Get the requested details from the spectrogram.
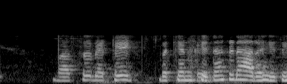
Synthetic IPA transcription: bəsbɛːʈʰeːbətːʃjãːnũːkʰeːɖ̪ãːkʰəɽaːɾəɦeːt̪eː

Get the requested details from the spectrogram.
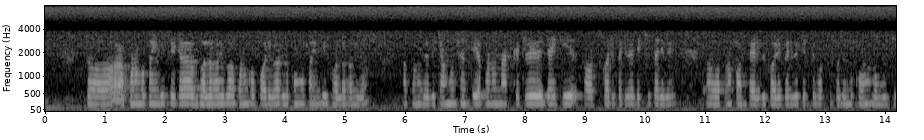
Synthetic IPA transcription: t̪ɔa̰pɔɽ̃ɔŋkɔpaĩbiseʈabʱɔlɔɾɔɦibɔapɔɽ̃ɔŋkɔpɔɾibaɾɔlokɔŋkupaĩbibʱɔlɔɾɔɦibɔ | apɔɽ̃ɔd͡ʒɔd̪it͡ʃaɦɔ̃t͡ʃʰant̪iapɔɽ̃ɔmaɾkeʈɔɾed͡ʒajkisɔɾsʰkɔɾipaɾibed̪ekʰipaɾibe | awapɔɽ̃ɔ̃kɔmpejɾbikɔɾipaɾibet̪et̪ebɔɾsɔpɔɾd͡ʒɔnt̪ukɔɽ̃ɔɾɔɦut͡ʃʰi

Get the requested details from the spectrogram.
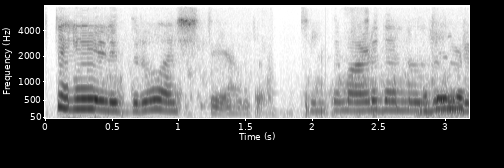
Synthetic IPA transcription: ʈeɦe̞ːɭid̪ɾuɐʂʈeɐʋɾu | t͡ʃint̪emaːɽid̪ɐnːond̪u

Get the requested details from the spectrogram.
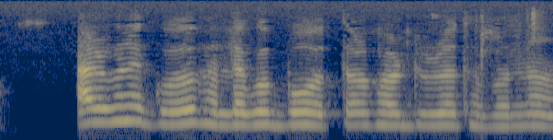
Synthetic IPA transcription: aɹumanɛɡojobʱallaɡ̚bɔbɔɦɔtɔɹɡʱɔɹduɹɔtɦɔbɔnɔ

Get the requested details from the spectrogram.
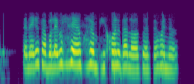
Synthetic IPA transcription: tɛnɛkɛsabɔlɛɡɔlɛamaɹbʱixɔnɛtalɔasɔjasɛɦɔjnɔ

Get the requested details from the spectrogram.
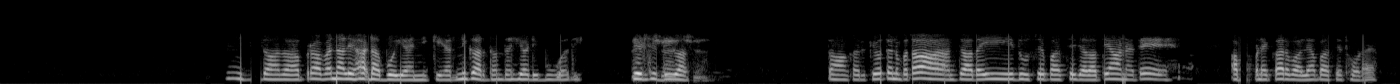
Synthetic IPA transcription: d͡ʒd̪ãːd̪aːpəɾaːʋəːnaːliːɦaːɖaːboːijaːɪnːĩːkeːəɾnĩːkəɾd̪aːʊnd̪aːɦɪaːɖiːbuːãːd̪iː | d͡ʒeːɽsɪd̪iːa | t̪ãːkəɾkeːoːt̪ɛːnũːpət̪aːd͡ʒjaːd̪aːiːd̪uːsɾeːpaːseːd͡ʒjaːd̪aːt̪ɪaːnɛːt̪eː | apɳeːkəɾʋaːlejãːpaːseːt̪ʰoːɽa̰ːjaː

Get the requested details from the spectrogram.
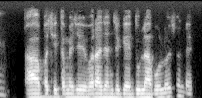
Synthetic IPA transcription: ɦapət͡ʃʰit̪əmed͡ʒeʋəɾad͡ʒand͡ʒəɡjaed̪ulabolot͡ʃʰone

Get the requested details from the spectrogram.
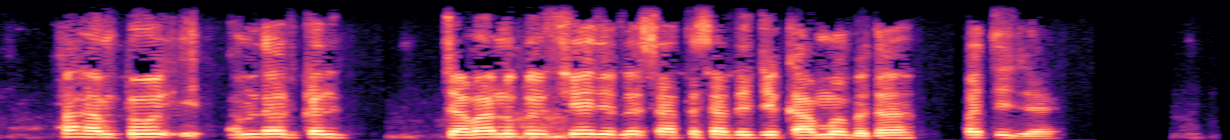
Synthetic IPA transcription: t̪aːɦəmt̪oːəmd̪aːd̪̚kəl | d͡ʒəʋaːnoːkəseːd͡ʒeːleːsaːt̪ʰeːsaːd̪eːd͡ʒeːkaːmːẽːbəd̪aː | pət̪iːd͡ʒaː

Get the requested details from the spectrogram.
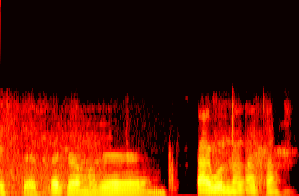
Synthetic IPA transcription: ist̪t̪at͡ɕam̤əd̪ʱje | kajbolnaɾat̪a

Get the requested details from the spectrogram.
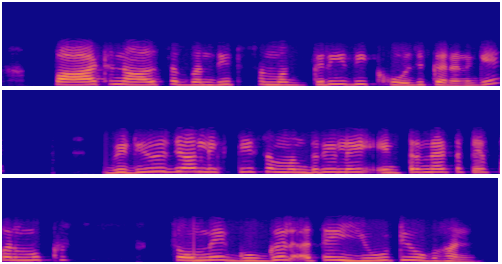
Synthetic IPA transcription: paːɾʈʰnaːlsəmbənd̪ɪt̪səməɡɾiːd̪iːkʰoːd͡ʒkəɾəɳɡeː | ʋiːɖijoːd͡ʒãːlɪkʰt̪iːsəmʊnd̪ɾiːləiːʔɪɳʈəɾnɛːʈət̪eːpɾəmʊkʰ | soːmẽːɡuːɡələ̰t̪eːjuːʈjuːbɦən

